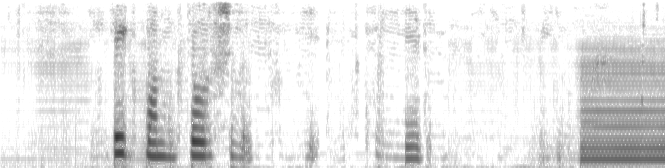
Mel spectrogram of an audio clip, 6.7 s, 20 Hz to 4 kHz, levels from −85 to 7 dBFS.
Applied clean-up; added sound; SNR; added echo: neural separator model SepFormer WHAM!.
